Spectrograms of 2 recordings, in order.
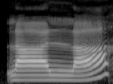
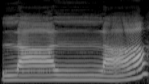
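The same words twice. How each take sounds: First: "La" much louder with a light tongue flap; loud clear "La" for the middle; mid-word Korean ㄹ. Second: "La" with a firm press behind the teeth; beginning-of-word "La"; word-initial Korean ㄹ. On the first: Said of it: "for the middle of the word". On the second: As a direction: initial "La" tapped firmly. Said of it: "for the beginning". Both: Shown as a demonstration.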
